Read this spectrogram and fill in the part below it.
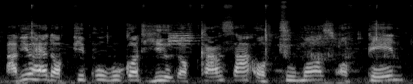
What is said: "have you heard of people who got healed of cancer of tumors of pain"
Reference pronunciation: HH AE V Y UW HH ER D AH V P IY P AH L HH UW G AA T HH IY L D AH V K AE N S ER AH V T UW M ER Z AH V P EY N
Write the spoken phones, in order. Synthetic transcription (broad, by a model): HH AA V Y UW HH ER D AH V P IY P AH L HH UW G AA T HH IY L D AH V K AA N S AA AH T UW M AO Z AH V P EY N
